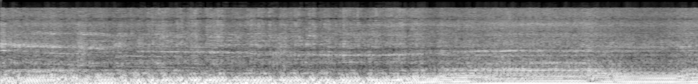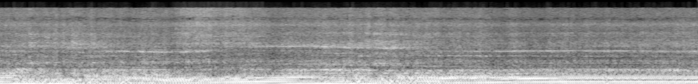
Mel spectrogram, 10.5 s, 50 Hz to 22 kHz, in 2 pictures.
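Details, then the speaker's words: 1992 Toyota MR2 after throttle cable adjustment fixing the high idle: engine revs cleanly with each throttle blip and settles back evenly with no stumble or hunting; throttle responsive, problem fixed. "let's uh give it a a quick turn on and hopefully it it actually works turns on I can give it some revs and and it sounds good so fingers crossed let's check it out"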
